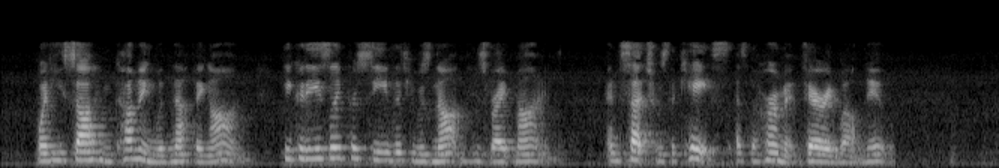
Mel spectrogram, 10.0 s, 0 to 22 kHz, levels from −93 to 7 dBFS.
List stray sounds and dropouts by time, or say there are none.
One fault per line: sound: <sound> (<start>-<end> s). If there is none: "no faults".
no faults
